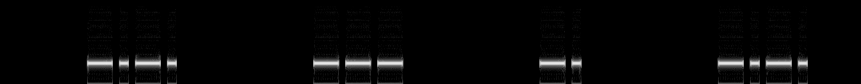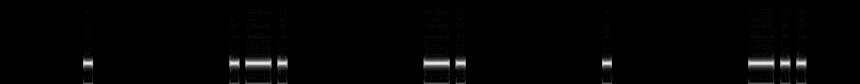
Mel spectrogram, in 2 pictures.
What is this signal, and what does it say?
Morse code, heard as a keyed tone, about 15 wpm, spaced as for 5 wpm, 1000 Hz. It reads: CONCERNED
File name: qotdfiles / 5wpm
